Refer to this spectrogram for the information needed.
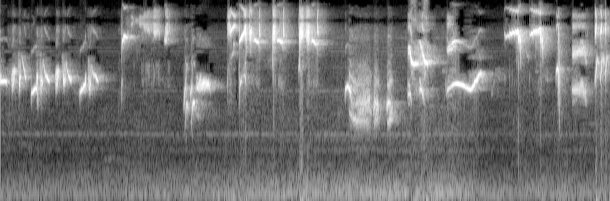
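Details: Geokichla interpres singing a master song for training other songbirds: repeated warbling whistles, sweeping high notes and a low rasping burst, varied and continuous throughout.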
